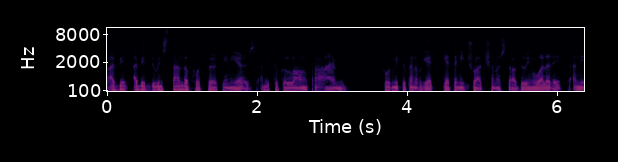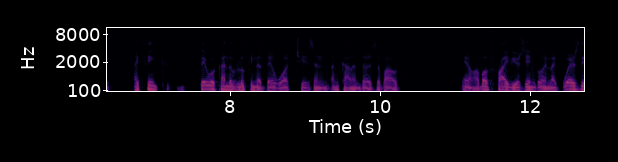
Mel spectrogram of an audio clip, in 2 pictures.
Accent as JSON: {"language": "English", "country": "Spain", "tie": "born or raised there", "also_born_or_lived": "Wales", "moved": "yes", "said": "growing up in Spain"}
